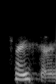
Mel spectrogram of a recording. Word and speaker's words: Treaster: Am I saying it right? Treaster? Treaster, yes. Yeah.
